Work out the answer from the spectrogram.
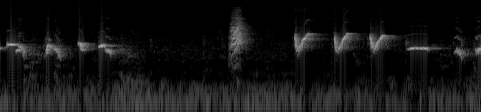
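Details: Green leafbird in a city area giving spaced slurred chirps, a single broad harsh burst, then several down-swept whistles and a sustained level note; low hum behind.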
